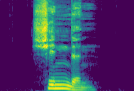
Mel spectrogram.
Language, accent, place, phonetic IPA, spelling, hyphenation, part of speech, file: German, Germany, Berlin, [ˈʃɪndn̩], schinden, schin‧den, verb, De-schinden.ogg
- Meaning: 1. to mistreat, maltreat 2. to make an effort, to toil 3. to achieve or obtain something; to make the most of a situation 4. to skin 5. to strip or peel (bark, skin, etc.)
